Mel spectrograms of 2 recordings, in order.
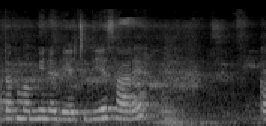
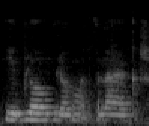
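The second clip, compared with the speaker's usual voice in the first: speaking softly; 12 dB quieter than usual. Real, not acted. Vlogger to viewers with her brother at home, hushed. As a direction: keep it down, like someone might overhear. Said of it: "इसलिए मैं धीरे धीरे बोल रही हूँ।".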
